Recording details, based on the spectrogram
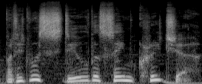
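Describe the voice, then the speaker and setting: An actor playing a wary, analytical space marine officer, calm and formal. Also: male voice, high-pitched, moderate pace. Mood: troubled. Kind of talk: game cutscene voice acting. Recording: with score music behind.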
